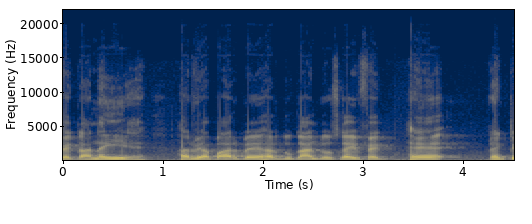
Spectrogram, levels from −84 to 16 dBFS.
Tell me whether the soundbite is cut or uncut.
cut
